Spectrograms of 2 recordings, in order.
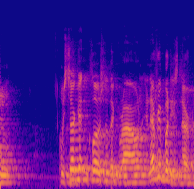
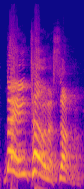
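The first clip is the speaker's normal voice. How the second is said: high, loud outburst from rows back; loud mock-outraged passenger; indignant heckler; 10 semitones higher, 6 dB louder than usual. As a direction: mimic a passenger yelling out suspicions. Suspicious girl calls out on plane.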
